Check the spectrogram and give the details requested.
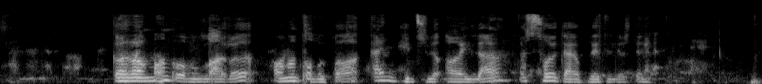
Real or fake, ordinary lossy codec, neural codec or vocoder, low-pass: fake; MP3, 48 kbps; codec, 24 kHz, 1.5 kbps, HILCodec; 10.8 kHz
